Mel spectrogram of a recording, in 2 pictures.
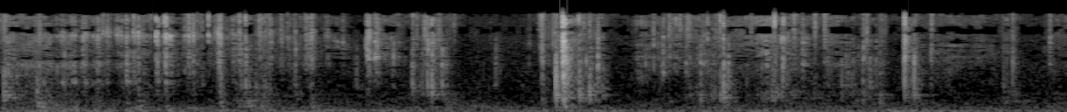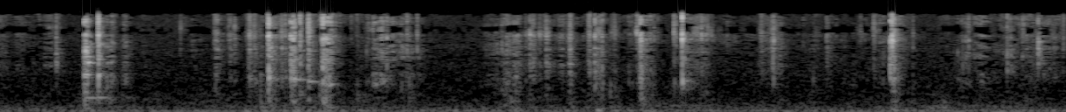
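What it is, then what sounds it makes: Dry bar soap being carved. A metal utility knife blade carves a solid, dry cream bar soap, its flakes piling up on the surface. Quiet, bright scraping and crisp crackling strokes come in a steady series of short bursts, with a few sharper louder cuts standing out. There is almost no low end.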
